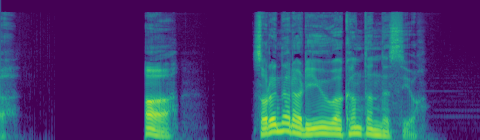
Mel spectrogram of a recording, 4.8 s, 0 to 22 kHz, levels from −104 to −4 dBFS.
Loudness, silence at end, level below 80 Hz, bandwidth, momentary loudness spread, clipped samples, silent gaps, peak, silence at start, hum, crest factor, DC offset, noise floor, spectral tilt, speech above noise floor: -21 LUFS; 0.65 s; -48 dBFS; 16 kHz; 13 LU; under 0.1%; 0.55-1.43 s, 2.17-2.51 s; -6 dBFS; 0 s; none; 18 dB; under 0.1%; -75 dBFS; -6.5 dB/octave; 55 dB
